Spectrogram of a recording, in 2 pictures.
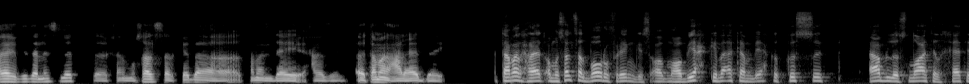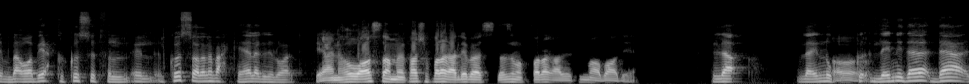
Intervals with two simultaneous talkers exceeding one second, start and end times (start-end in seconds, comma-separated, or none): none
